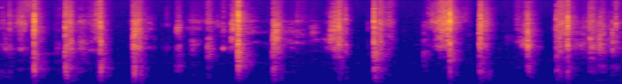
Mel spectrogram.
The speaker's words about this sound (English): Clear the cards. My hands are small, so I don't shuffle, shuffle cards like a lot of people do.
